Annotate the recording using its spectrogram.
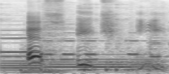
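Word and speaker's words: Shee: S-H-E. I try to hold back laughter, amused by your pronunciation. Okay, calm down. It's pronounced she, not she.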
